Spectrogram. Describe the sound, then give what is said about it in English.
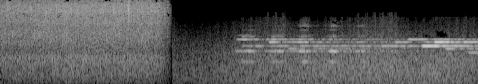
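Heavy rain roars in a dense, steady hiss, then cuts off abruptly into a duller, muffled downpour with faint sustained high tones running over it. “I raced to my car in the heavy storm to shake off the horror.”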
